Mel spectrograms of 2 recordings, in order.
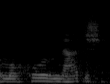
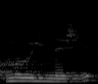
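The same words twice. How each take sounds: First: The name is said with a foreign, non-French pronunciation. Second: The name is said with a French pronunciation. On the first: The speaker calls it right. "il faudrait dire Moholy Nagy, je crois" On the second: The speaker calls it wrong. "je le prononce à la française"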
